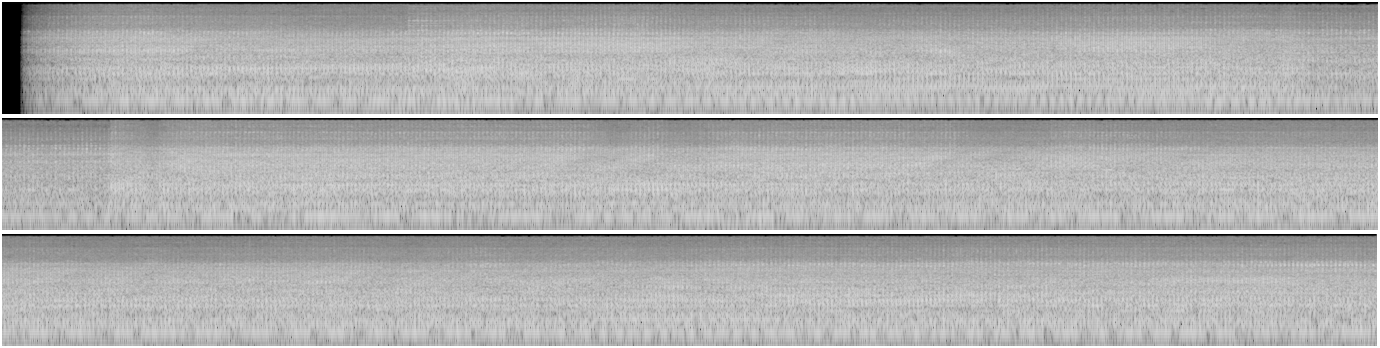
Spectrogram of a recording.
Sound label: Jackhammer on the construction site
